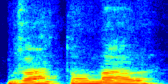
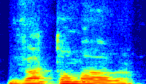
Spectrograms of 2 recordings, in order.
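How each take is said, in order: First: The final syllable has an 'ah' vowel. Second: The final syllable has an 'ah' vowel.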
